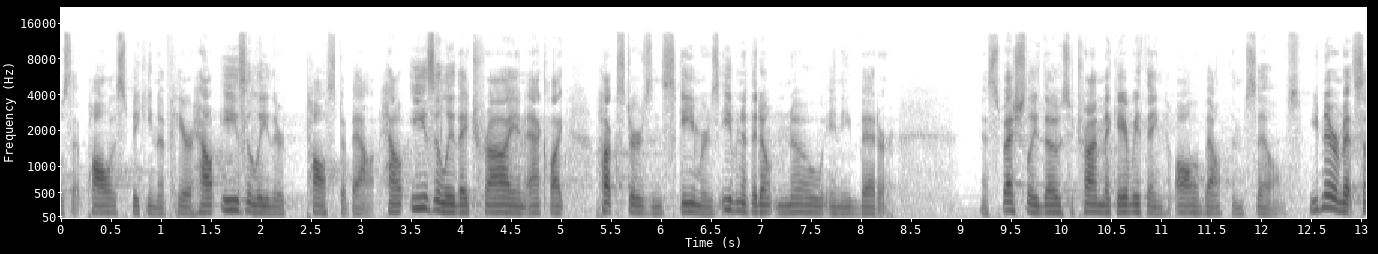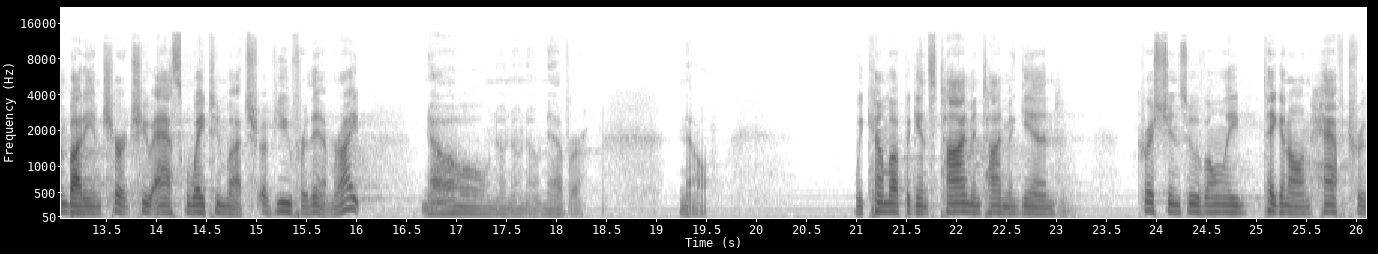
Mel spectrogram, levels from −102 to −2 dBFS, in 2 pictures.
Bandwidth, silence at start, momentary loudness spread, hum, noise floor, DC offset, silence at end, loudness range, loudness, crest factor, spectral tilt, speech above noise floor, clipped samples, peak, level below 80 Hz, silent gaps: 13 kHz; 0 s; 16 LU; none; -79 dBFS; under 0.1%; 0 s; 11 LU; -43 LUFS; 24 dB; -6 dB/octave; 36 dB; under 0.1%; -20 dBFS; -74 dBFS; none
